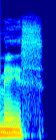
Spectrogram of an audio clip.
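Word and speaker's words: Myss: Carolyn Mace. I'm pronouncing it that way. And it is spelled M SS.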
